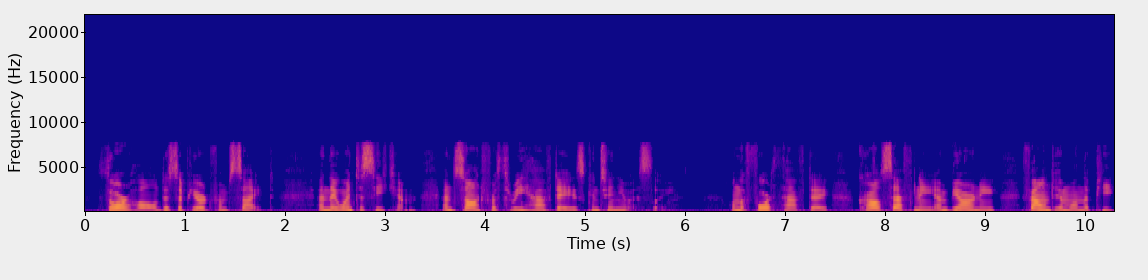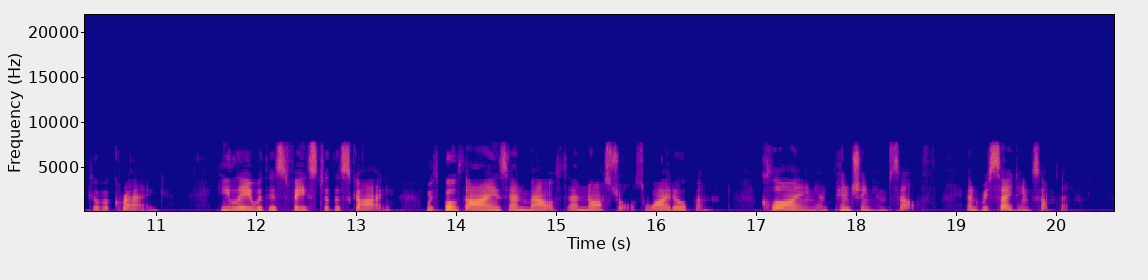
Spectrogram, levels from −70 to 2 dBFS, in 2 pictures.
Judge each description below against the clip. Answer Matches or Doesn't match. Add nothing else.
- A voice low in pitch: Matches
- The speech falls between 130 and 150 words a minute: Doesn't match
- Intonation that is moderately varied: Doesn't match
